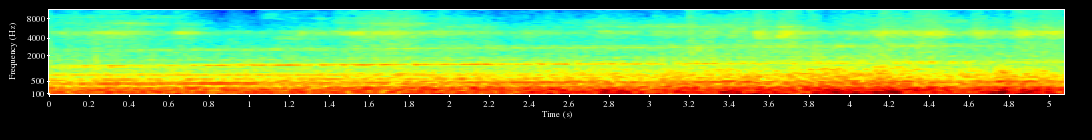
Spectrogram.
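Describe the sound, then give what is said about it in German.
A steady, loud rumble inside a moving train, with tonal whining lines from the electric drive running up and down humming beneath the rolling noise and faint high squeals above; no one speaks. “Hier im Zug können das Dialogfetzen von Mitreisenden sein oder der hoch- und runterfahrende Elektroantrieb.”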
